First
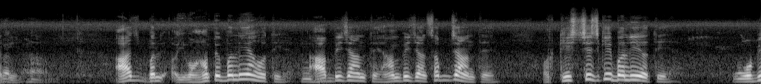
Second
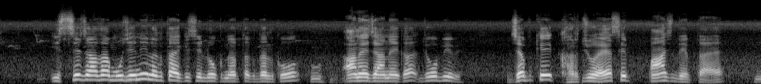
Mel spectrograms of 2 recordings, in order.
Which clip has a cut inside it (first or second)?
second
